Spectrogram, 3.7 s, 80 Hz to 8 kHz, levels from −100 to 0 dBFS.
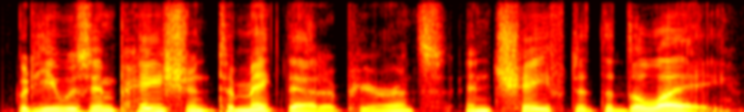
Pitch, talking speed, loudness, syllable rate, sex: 140 Hz, 210 wpm, -18 LUFS, 5.8 syllables/s, male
